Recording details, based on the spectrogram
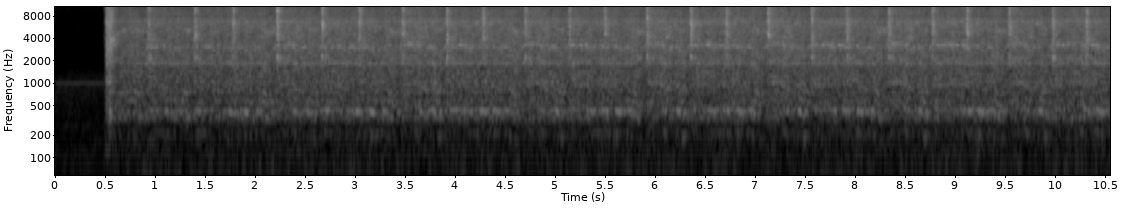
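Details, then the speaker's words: Jeep engine just reinstalled with new connecting rod bearings, cranking with injector fuse removed to build oil pressure: sharp metallic tick about twice a second over starter cranking, no firing; source of tick unknown. "Something's ticking. Wonder what that noise is already."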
